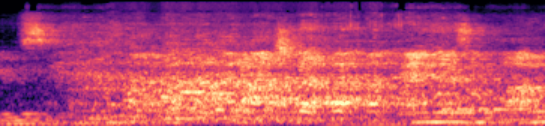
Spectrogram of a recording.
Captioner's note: laughter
